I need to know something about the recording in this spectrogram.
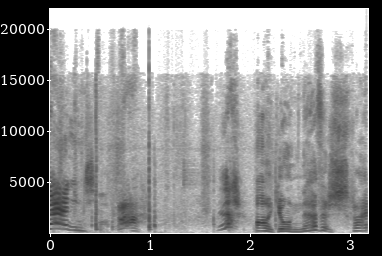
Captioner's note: both grunting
